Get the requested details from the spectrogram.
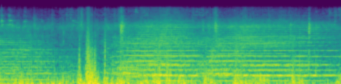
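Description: A crowd of men and women sing together outdoors.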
